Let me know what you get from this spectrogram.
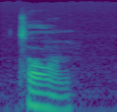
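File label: "turn", Nigerian Pidgin, male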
